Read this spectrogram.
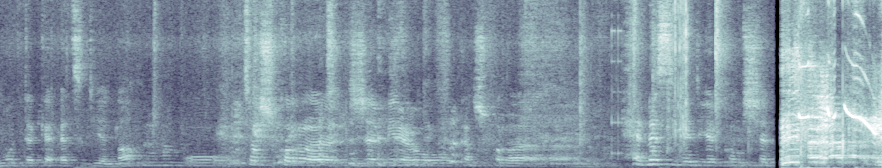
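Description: A middle-aged woman speaks cheerfully nearby.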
